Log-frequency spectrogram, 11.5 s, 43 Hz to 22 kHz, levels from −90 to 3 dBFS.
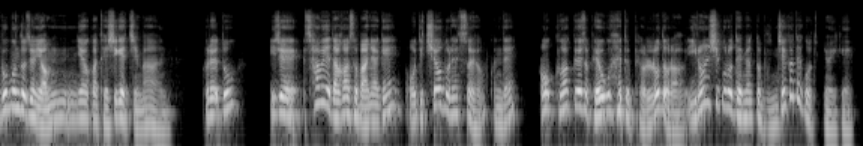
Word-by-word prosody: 부분도 220 -1 +5
좀 155 -4 +2
염려가 135 +4 0
되시겠지만 110 -7 -2 0.4
그래도 215 +9 0 0.4
이제 165 -3 +1
사회에 260 -1 +1
나가서 160 0 +2
만약에 135 - 0
어디 135 +2 -5
취업을 205 - +1
했어요. 170 0 -4
근데 115 +7 -7 0.3
"어 205 +2 0
그 200 0 -4
학교에서 225 -2 +3
배우고 180 +5 +5
해도 200 -1 -1
별로더라." 90 +1 +1
이런 210 - -1
식으로 240 -5 +1
되면 150 -2 +1
또 150 - -1
문제가 115 - -2
되거든요 120 - -6
이게. 90 -1 -13
155 Hz, 355 characters per minute, -24 LUFS, 125-210 Hz, 0.4 s, 부분도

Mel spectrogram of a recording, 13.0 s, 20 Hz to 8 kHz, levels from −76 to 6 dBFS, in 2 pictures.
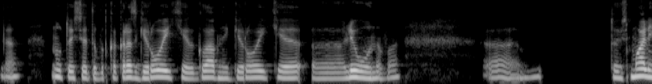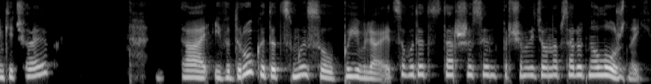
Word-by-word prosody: да. 210 0 -7 0.3
Ну, 210 -2 -1
то 180 - -5
есть 175 0 -4
это 160 -2 -4
вот 160 - -12
как 180 0 -8
раз 185 -1 +2
герой, 190 +2 +2 0.2
главный 175 0 -1
герой, 185 +2 -3
э, 175 -1 0 0.4
Леонова. 175 0 +1 0.8
Эм, 185 +2 -9 0.7
то 185 - -6
есть 175 +3 -8
маленький 205 -2 +4
человек. 240 - 0 1.3
Да, 195 -2 +4
и 180 +1 -2
вдруг 225 - +2
этот 215 -3 +3
смысл 215 -5 +1
появляется, 200 - 0
вот 255 - -1
этот 265 0 -2
старший 255 -1 0
сын, 250 -1 -2
причём 245 -1 -5
ведь 245 -1 -3
он 240 - +1
абсолютно 250 0 +1
ложный. 170 - +4
195 Hz, 150 wpm, -21 LUFS, 180-245 Hz, 1.3 s, маленький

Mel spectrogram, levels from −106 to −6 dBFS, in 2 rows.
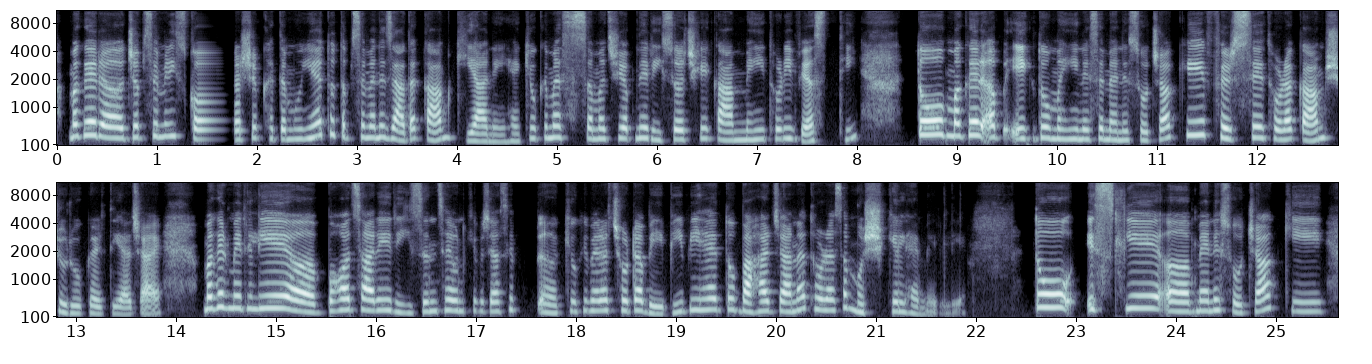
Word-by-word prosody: मगर 310 0 +5 0.2
जब 275 +1 +1
से 305 - -2
मेरी 300 +1 -3
स्कॉलरशिप 225 -3 -2
ख़त्म 230 -2 -5
हुई 235 +2 -6
है 305 +4 +2
तो 345 - -2
तब 270 - -9
से 280 - -4
मैंने 270 +1 -2
ज़्यादा 235 -2 +1
काम 220 +3 +2
किया 190 -4 0
नहीं 170 -1 -12
है 180 0 -10
क्योंकि 250 +1 -8
मैं 275 +1 0
समझिए 245 +1 -2
अपने 255 +1 -2
रिसर्च 225 0 -2
के 250 - -5
काम 205 -1 +2
में 215 +1 -5
ही 230 +1 -6
थोड़ी 240 +1 -2
व्यस्त 180 +2 0 0.2
थी। 270 +5 -11 0.6
तो 340 0 +7
मगर 315 0 +4
अब 275 +10 +2
1-2 245 - +1
महीने 235 -1 -3
से 245 +2 -3
मैंने 210 -1 -4
सोचा 210 +3 -1
कि 330 0 +3
फिर 255 -4 +3
से 265 +3 +1
थोड़ा 225 -1 +3
काम 205 +4 +4
शुरू 190 -5 -4
कर 175 -2 -3
दिया 165 -3 -5
जाए। 155 - -2 0.5
मगर 315 +3 +4
मेरे 300 -1 -2
लिए 295 +1 0 0.2
अ, 235 -6 +7
बहुत 260 +2 +2
सारे 255 -1 +3
रीज़न्स 225 +3 -7
हैं 255 - +1
उनकी 235 0 -7
वजह 225 0 -3
से 245 +4 -12
अ, - - -22 0.5
क्योंकि 230 +3 -10
मेरा 240 +1 -1
छोटा 245 0 +1
बेबी 195 +1 -6
भी 260 0 -3
है 265 +1 0
तो 270 - -2
बाहर 230 -1 +3
जाना 230 +3 +2
थोड़ा-सा 255 +2 -1
मुश्किल 220 0 +1
है 185 -3 -8
मेरे - - -19
लिए। - - -19 0.7
तो 320 +8 +5
इसलिए 300 0 0
अ, 225 -1 +4
मैंने 240 +1 -1
सोचा 230 0 -1 0.2
कि 225 -1 -8
240 Hz, 185 wpm, -24 LUFS, 225-270 Hz, 0.7 s, तो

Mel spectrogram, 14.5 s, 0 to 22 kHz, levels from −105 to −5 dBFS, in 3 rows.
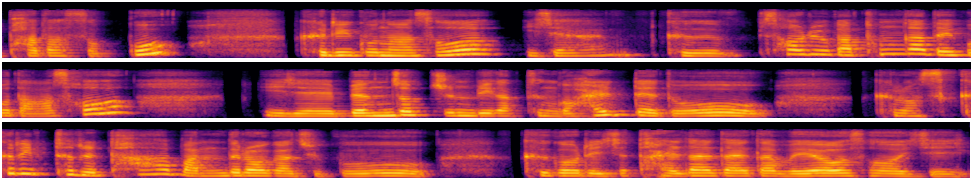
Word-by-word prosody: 받았었고 195 - -1 0.5
그리고 220 0 0
나서 235 +11 +2
이제 195 +2 -5 0.3
그 185 -2 -4
서류가 285 -6 0
통과되고 310 -10 +1
나서 300 - 0 0.6
이제 175 -4 -1
면접 205 +6 +5
준비 200 -4 0
같은 180 +1 -5
거 180 - -3
할 250 +7 +1
때도 195 -2 +1 0.5
그런 185 -2 -7
스크립트를 300 - 0
다 295 +10 -2
만들어 195 -2 +2
가지고 175 0 -3 0.4
그거를 190 -3 0
이제 180 +2 -3
달달달달 185 -1 +2
외워서 185 +1 +3
이제 155 -1 -7
195 Hz, 250 characters per minute, -22 LUFS, 180-230 Hz, 0.6 s, 면접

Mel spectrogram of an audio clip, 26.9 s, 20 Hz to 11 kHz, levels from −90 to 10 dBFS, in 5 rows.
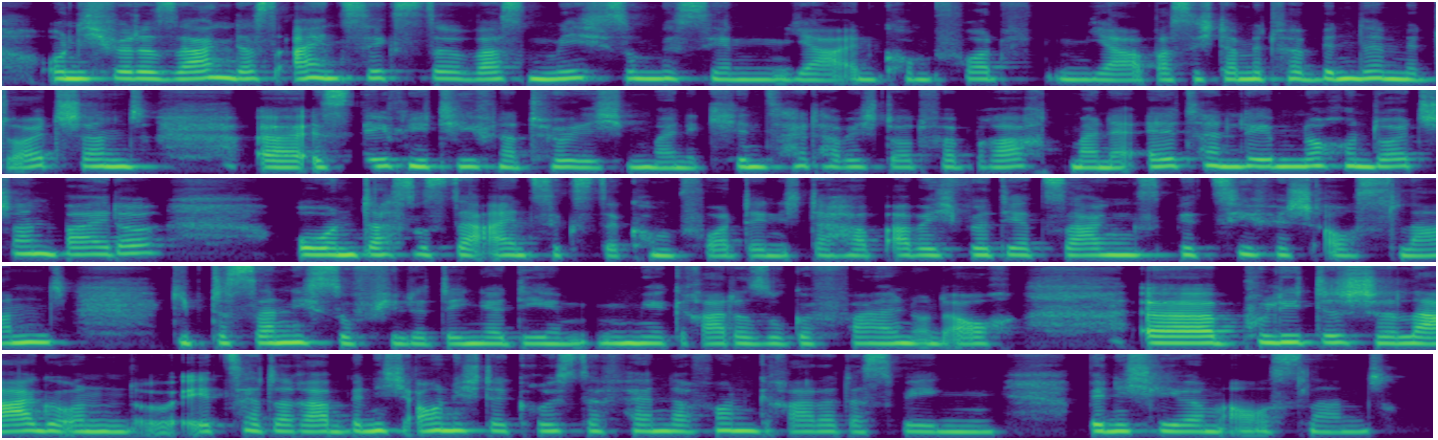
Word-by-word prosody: und 235 -1 +6
ich 230 0 +3
würde 230 -1 +4
sagen, 235 +4 +4
das 230 +1 +2
einzigste, 245 -2 +1
was 220 +1 0
mich 245 +3 +2
so 235 - 0
'n 230 - +3
bisschen 210 -3 -2
ja 200 -1 -4
in 205 -1 -5
Komfort 220 +2 -7
f 225 0 -23
ja, 200 -5 -5
was 205 0 -1
ich 210 - -2
damit 215 0 0
verbinde 230 +1 +2
mit 210 -2 +1
Deutschland, 240 -2 +2 0.4
äh, 210 -1 +2
ist 215 0 +1
definitiv 235 -1 0
natürlich 215 0 -3
meine 200 -2 -1
Kindheit 225 +3 -2
habe 225 -1 -5
ich 225 0 -5
dort 220 -1 -9
verbracht. 220 +1 -6
Meine 205 0 -1
Eltern 250 0 +1
leben 235 0 +3
noch 250 +1 +1
in 240 - +4
Deutschland 245 +2 +1
beide 245 +4 -1 0.5
und 230 0 +5
das 230 +1 0
ist 230 0 -1
der - - +1
einzigste 215 -2 -2
Komfort, 200 -1 -5
den 195 -1 -6
ich 200 - -9
da 210 -2 -6
habe. 200 0 -6
Aber 215 0 0
ich 215 +1 -4
würde 220 0 -1
jetzt 220 0 0
sagen 220 0 +2
spezifisch 225 0 -2
auf's 205 +1 -5
Land 230 +4 +1 0.4
gibt 215 +1 -4
es 220 0 +5
da 220 - +3
nicht 235 +1 +5
so 210 - -1
viele 200 -1 -6
Dinge, 200 +1 -1
die 200 0 -3
mir 215 0 +2
gerade 205 +1 -4
so 200 0 -4
gefallen 210 +1 -2
und 200 -1 -4
auch, 210 - -3 0.5
äh, 220 0 +8
politische 235 0 +3
Lage 215 +1 +5
und 205 0 -1 0.2
et 210 0 -1
cetera 210 -3 -1
bin 215 +2 0
ich 230 -1 0
auch 235 +2 +4
nicht 230 0 +2
der 220 - -3
größte 220 +1 -4
Fan 220 +1 -2
davon, 225 +2 0
gerade 205 -1 -6
deswegen 195 -1 -4 0.3
bin 220 -1 +3
ich 215 +1 +1
lieber 210 -2 -1
im 205 - -2
Ausland. 200 0 -6
220 Hz, 205 wpm, -20 LUFS, 205-230 Hz, 0.5 s, äh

